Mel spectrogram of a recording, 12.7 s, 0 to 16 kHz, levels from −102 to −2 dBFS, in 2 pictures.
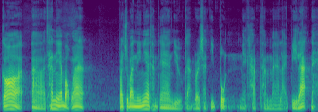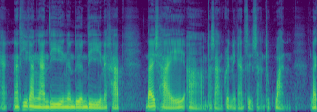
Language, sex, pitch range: Thai, male, 70-90 Hz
